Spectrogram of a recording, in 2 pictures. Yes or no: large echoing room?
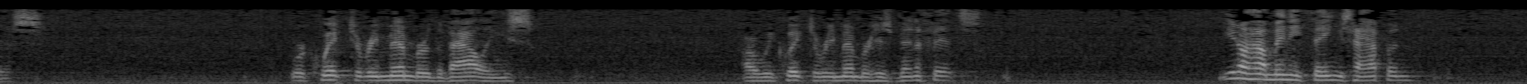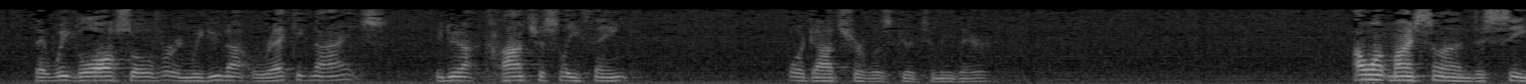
yes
